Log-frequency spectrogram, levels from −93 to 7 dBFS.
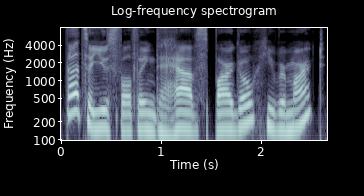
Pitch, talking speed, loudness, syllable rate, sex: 160 Hz, 200 wpm, -16 LUFS, 5.5 syllables/s, male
